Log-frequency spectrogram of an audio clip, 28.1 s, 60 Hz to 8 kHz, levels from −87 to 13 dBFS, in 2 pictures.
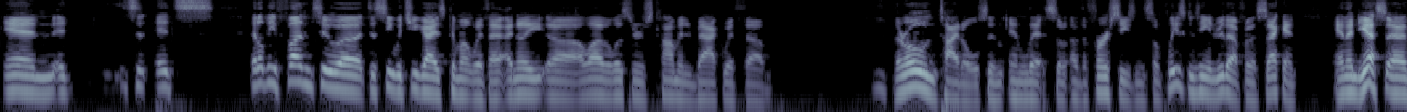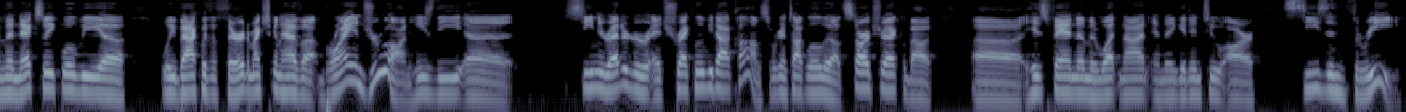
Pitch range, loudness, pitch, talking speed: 115-160 Hz, -29 LUFS, 140 Hz, 220 wpm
